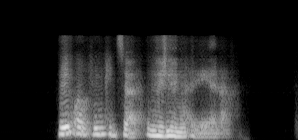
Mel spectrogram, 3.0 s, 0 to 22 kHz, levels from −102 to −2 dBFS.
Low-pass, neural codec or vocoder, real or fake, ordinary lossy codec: none; codec, 16 kHz, 0.5 kbps, FreqCodec, smaller model; fake; none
